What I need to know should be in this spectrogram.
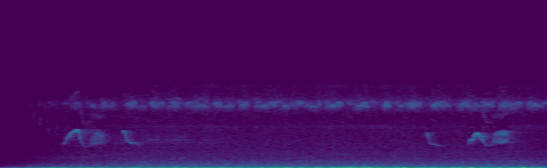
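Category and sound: bird, eastern phoebe song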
